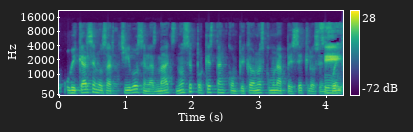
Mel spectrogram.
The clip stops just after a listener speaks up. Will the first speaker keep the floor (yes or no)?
no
